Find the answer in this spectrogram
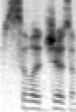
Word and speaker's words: syllogism: law of syllogism actually I said that wrong before syllogism it's a soft G um what we are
